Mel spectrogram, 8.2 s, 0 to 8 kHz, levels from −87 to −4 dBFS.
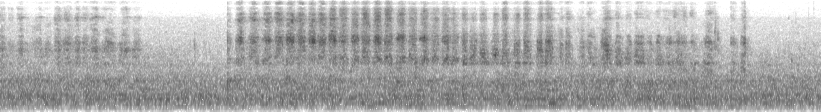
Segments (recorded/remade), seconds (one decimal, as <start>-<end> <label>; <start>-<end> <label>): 0.0-3.4 recorded; 3.4-5.6 remade; 5.6-8.2 recorded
